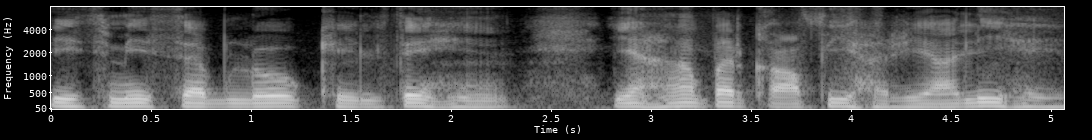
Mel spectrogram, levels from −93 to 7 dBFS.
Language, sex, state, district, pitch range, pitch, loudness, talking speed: Hindi, male, Uttar Pradesh, Jalaun, 90-105 Hz, 100 Hz, -17 LUFS, 120 wpm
